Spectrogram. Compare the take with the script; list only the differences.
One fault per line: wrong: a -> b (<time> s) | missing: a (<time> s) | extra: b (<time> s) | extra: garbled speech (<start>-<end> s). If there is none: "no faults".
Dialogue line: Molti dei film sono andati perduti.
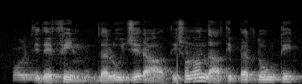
extra: da lui girati (0.9 s)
